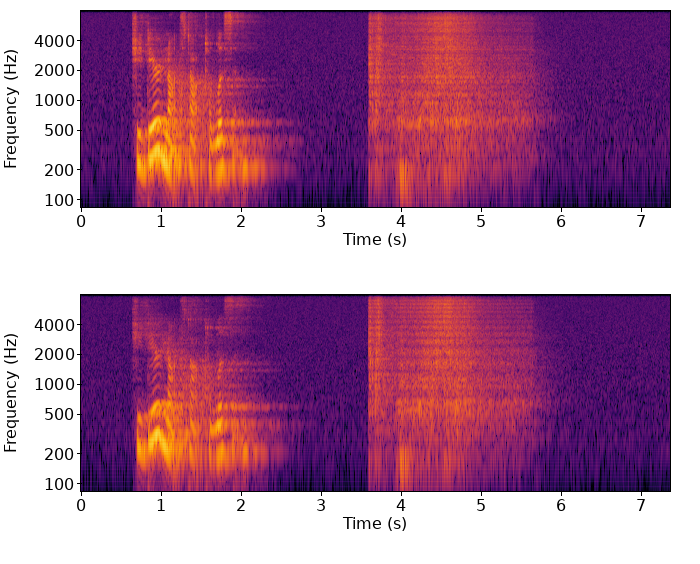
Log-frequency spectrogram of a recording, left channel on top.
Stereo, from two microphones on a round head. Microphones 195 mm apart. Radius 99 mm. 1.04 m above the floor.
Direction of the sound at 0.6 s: 45° left (ahead or behind).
